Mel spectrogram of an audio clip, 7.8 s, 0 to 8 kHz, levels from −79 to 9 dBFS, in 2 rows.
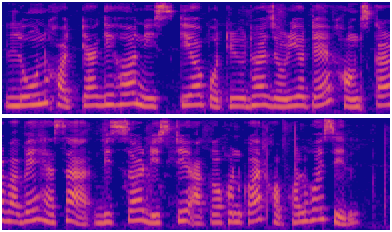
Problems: constant background noise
